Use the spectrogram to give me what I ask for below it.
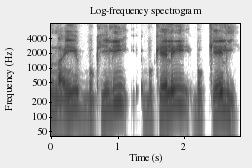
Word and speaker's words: Nayib Bukele: President of El Salvador, Nayib Bukele is that's how it's pronounced.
